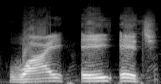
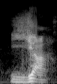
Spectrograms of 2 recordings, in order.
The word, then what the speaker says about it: Yah: um read it together the result is y a h it's yah. So if we read it it's yah. Oh it becomes rider. That's it. Have this. Yeah. How to read it. Yah is the way how to read it. So remember it well. When you say this y and hey, it's yeah how to read it. You don't go far away. You say yeah.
